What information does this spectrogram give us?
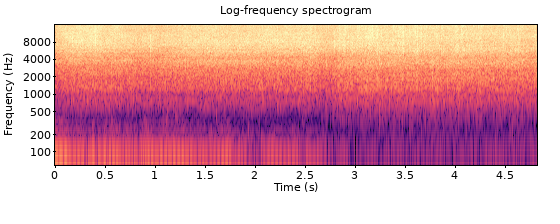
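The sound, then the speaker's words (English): A steady, loud sizzle of a burger patty frying in a hot pan, a continuous crackling hiss with no pauses and no voices. “That's a real sizzle.”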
